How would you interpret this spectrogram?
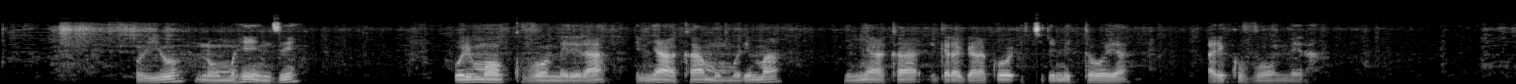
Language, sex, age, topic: Kinyarwanda, male, 25-35, agriculture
